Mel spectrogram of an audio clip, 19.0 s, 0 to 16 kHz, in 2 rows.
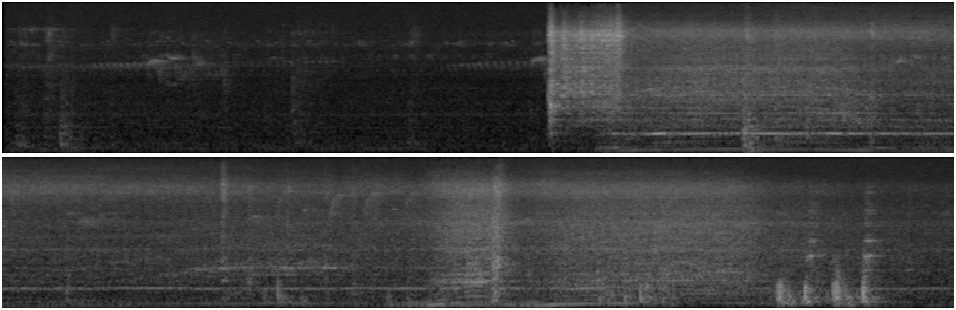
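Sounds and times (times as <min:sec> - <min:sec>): vehicle passing close: 0:05.5 - 0:19.0.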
